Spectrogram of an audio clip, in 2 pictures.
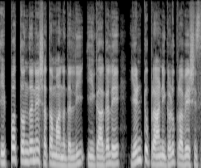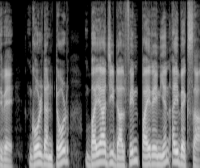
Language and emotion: Kannada, neutral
